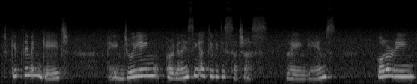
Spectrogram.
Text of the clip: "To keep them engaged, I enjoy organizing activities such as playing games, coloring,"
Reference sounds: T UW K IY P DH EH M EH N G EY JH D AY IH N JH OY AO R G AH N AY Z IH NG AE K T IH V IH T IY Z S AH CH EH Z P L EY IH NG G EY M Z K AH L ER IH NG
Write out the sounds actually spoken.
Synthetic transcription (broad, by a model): T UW K IY P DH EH M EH N G EY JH AY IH N JH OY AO R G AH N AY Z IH NG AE K T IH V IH T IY S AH CH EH S P L EY IH NG G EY M S K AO L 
